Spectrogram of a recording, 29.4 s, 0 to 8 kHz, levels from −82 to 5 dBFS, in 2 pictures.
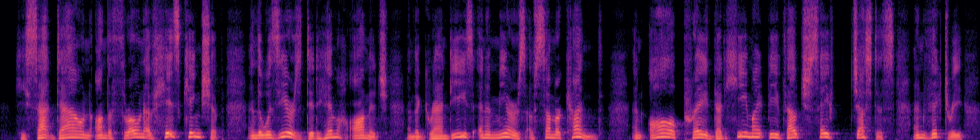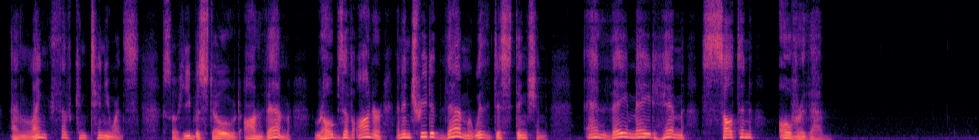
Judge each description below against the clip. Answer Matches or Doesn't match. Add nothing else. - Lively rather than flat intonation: Matches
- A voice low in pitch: Doesn't match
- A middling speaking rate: Doesn't match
